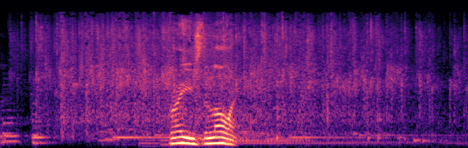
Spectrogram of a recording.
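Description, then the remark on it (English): Steady applause at a church service honoring the pastor, the bishop and their families: a dense patter of many hands clapping continuously throughout, with a man's voice briefly calling out over it midway. “could you give them a hand clap tonight?”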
